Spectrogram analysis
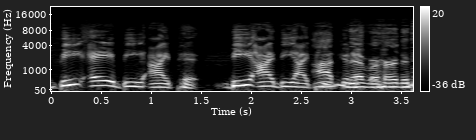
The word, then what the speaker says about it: BABIP: Because I've always heard it called BABIP with the emphasis on the first.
